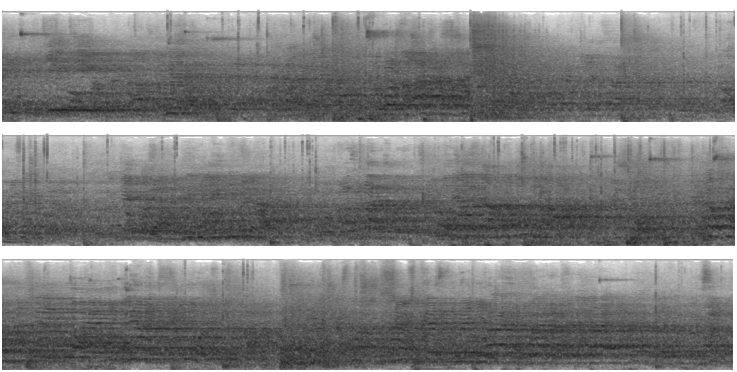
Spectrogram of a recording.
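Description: Sneakers squeak sharply on a hard floor.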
